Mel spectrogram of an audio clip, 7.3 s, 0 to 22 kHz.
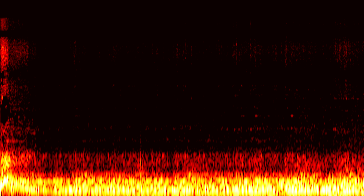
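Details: Rebuilt 1970 Pontiac GTO 400 (bored .030", KB pistons, ported #13 heads, Crower 60916 cam, Johnson lifters, 800 CFM Quadrajet, Ram Air manifolds, FlowMaster Super 44 mufflers) on run stand outdoors: deep even V8 rumble climbing cleanly with throttle, no ticks, knocks or misfires; normal running and revving.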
